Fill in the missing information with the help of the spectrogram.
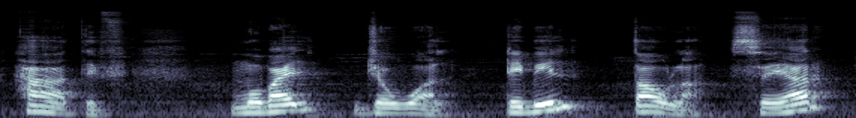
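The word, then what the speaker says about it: هاتف: Phone হাতিফ, হাতিফ বলবো না, হাতিফ যদি বলি টাস করে এটা শব্দের উচ্চারণটা মানে একটু ভিন্ন দিকে চলে যাবে, সেজন্য আমরা ফোনকে জাস্ট একটু মাঝখানে একটু ছেড়ে দিয়ে পড়বো, সেটা হচ্ছে হাতিফ।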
